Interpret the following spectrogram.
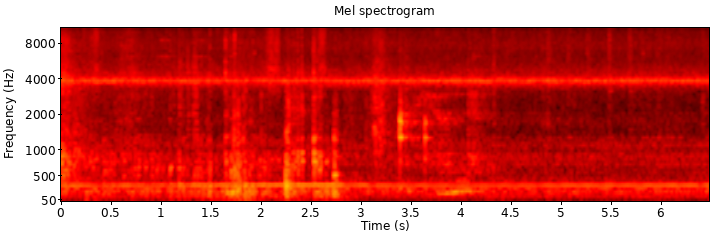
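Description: Faint rustles and light taps of a small brush sweeping loose flocking fibres off a wooden sign, over a steady high-pitched whine and low hum of shop equipment.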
